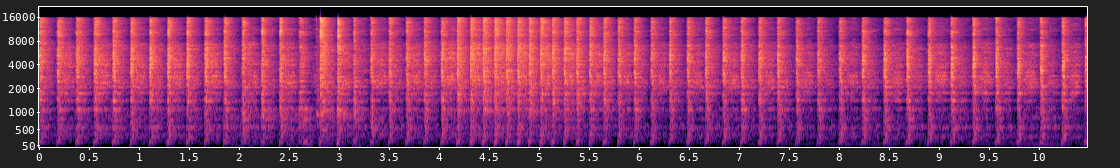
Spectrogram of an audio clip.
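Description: Full-size vertical marine steam engine running on the bench, its exhaust and motion beating in quick, even knocks, about seven a second.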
